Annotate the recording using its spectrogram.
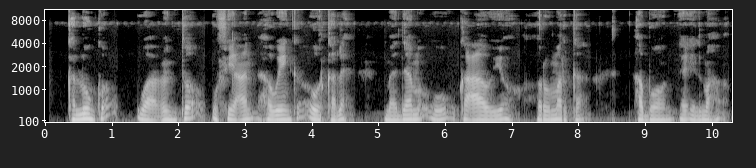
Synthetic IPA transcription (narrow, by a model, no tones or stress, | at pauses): kʰɐluːŋkʰɐ | wɑːʕʊnt̪ʰɔʊfiːʕɑnhɐwɛːŋkʰɐuːrkʰɐlɛ | maːd̪aːmɐuːkʰɐʕɑːwɪjɔhɾʊmɐrkʰɐ | hɐbɔːnɛːɪlmɐɦɐ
